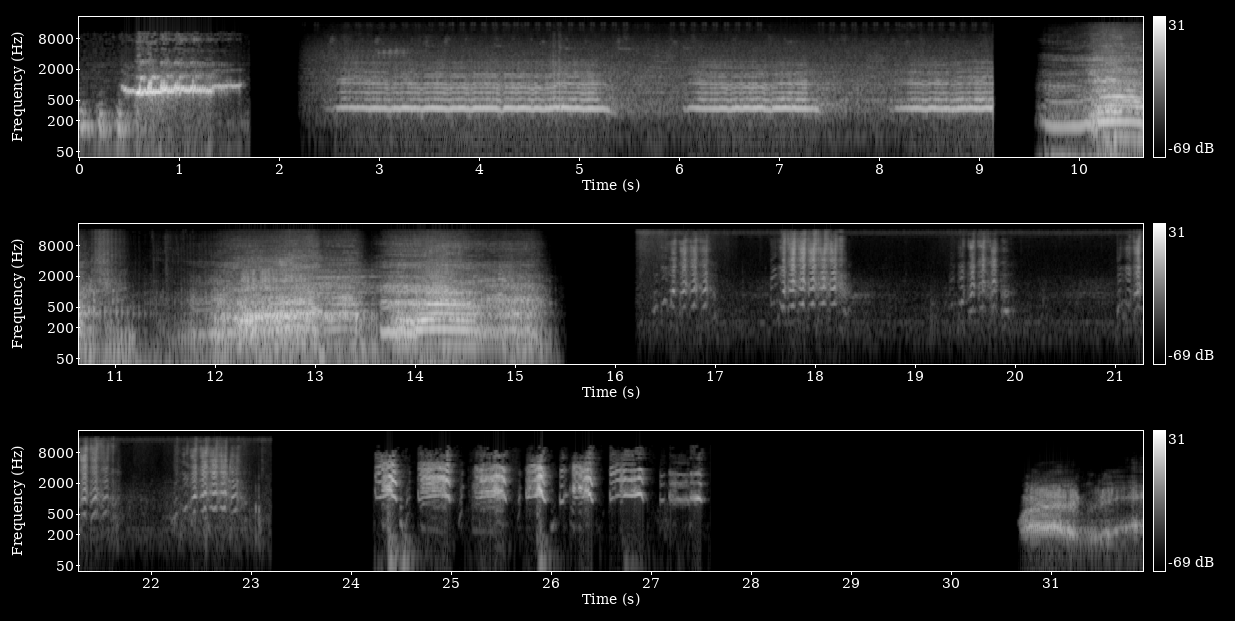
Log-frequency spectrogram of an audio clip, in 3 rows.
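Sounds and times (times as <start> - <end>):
animal calls: 0.4 - 1.7, 9.6 - 15.4, 24.2 - 27.6.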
